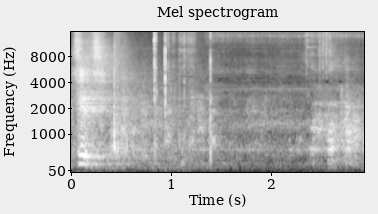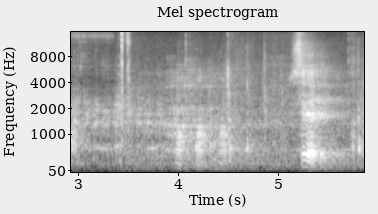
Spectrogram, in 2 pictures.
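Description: An elderly man talks to a dog in a friendly, encouraging voice nearby.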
